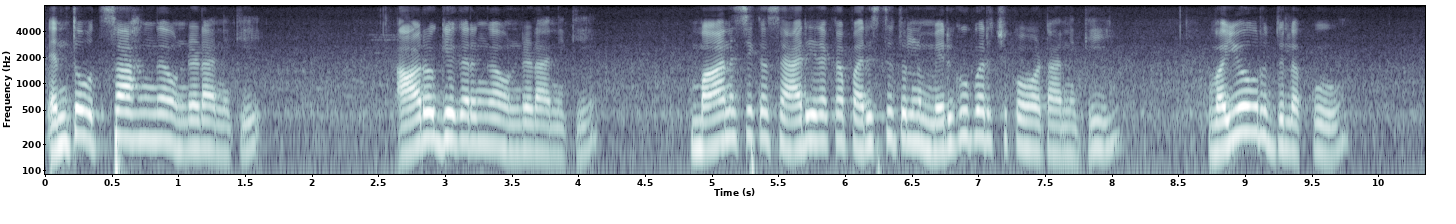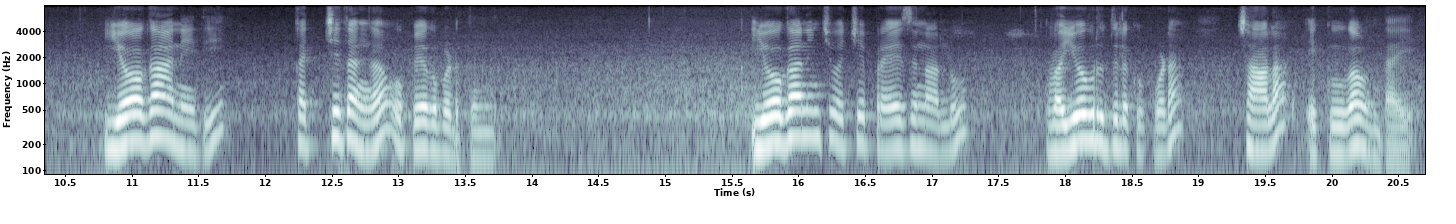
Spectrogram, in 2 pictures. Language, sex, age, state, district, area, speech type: Telugu, female, 45-60, Andhra Pradesh, Eluru, urban, spontaneous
